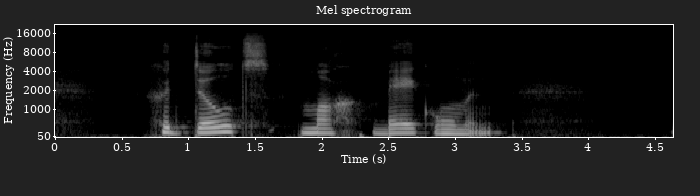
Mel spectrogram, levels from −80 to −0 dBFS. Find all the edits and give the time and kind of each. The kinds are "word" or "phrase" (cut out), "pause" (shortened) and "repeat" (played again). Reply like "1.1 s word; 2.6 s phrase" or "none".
none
